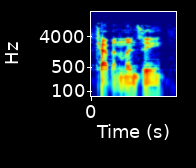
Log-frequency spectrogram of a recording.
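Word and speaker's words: Kevin Lindsey: My name is Kevin Lindsay. My name is spelled K-E-V-I-N. Last name is L-I-N-D-S-E-Y.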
